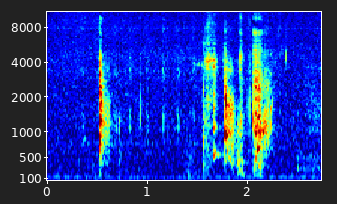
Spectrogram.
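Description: A single short, sharp hiccup, followed by a few soft vocal sounds in a quiet room.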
